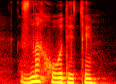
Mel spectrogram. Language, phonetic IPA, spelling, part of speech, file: Ukrainian, [znɐˈxɔdete], знаходити, verb, Uk-знаходити.ogg
- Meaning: to find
